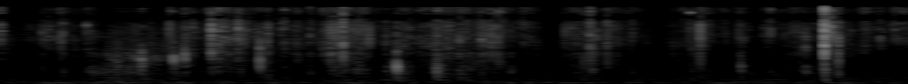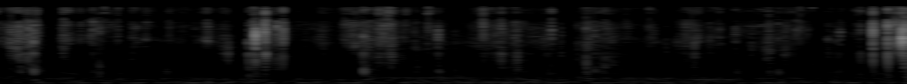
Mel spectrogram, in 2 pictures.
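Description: Fingers crush crumbly fragments of plain white and green gym chalk in a bowl, then drop the powder back into it. The result is quiet, continuous crunching and crinkling, with bright, brittle crackles, a few sharper snaps, and soft sifting in between.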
